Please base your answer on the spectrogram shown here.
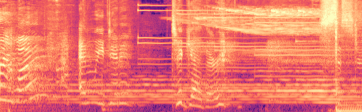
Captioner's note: happily laughs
